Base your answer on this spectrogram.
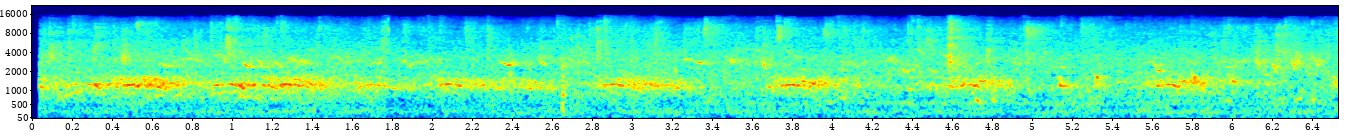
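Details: Guinea pigs at Nogeyama Zoo, recorded 23 September 2012, giving a continuous chorus of high squealing whistles, each call swelling and fading in steady overlapping bursts about a second long, with a constant background hiss.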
